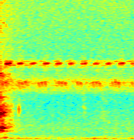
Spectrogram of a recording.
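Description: Crickets chirping: a faint, steady, high pulsing trill.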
